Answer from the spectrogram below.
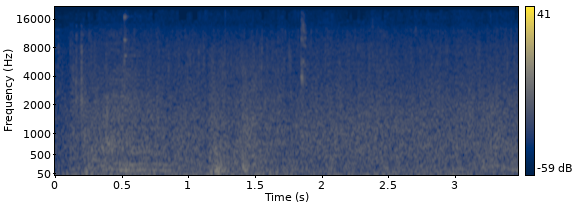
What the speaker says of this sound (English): I just love, like, this rainy atmosphere.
